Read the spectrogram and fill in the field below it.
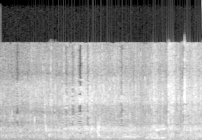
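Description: A hooked fish splashes at the surface.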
